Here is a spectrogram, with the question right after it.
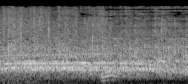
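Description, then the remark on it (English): A crowd cheers and applauds in a loud, dense wash of clapping and shouting voices that holds steady for the whole two seconds. “and he gets a big pop from the crowd because it's true.”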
